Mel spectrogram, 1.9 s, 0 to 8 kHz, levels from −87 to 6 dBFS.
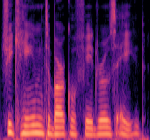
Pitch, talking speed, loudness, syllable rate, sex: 145 Hz, 160 wpm, -16 LUFS, 4.6 syllables/s, male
